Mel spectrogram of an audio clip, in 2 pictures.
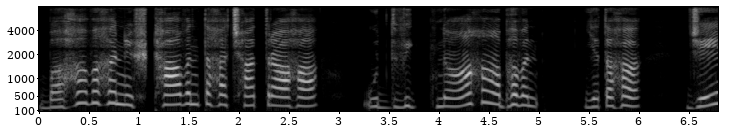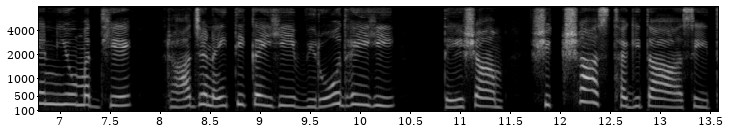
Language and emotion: Sanskrit, sad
